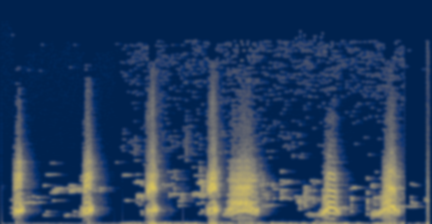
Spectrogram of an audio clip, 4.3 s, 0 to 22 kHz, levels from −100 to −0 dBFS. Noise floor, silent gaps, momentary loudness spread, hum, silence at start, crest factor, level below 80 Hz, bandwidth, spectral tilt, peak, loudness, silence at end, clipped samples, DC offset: -37 dBFS; none; 21 LU; none; 0.15 s; 18 dB; -36 dBFS; 18 kHz; 0 dB/octave; 0 dBFS; -15 LUFS; 0 s; under 0.1%; under 0.1%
